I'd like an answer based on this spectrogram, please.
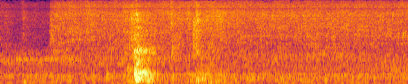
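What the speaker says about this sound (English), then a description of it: "And get some of the rinsing action." Running water rinses a bathtub and shower wall, a steady splashing flow with a louder gush as the stream strikes the surface.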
